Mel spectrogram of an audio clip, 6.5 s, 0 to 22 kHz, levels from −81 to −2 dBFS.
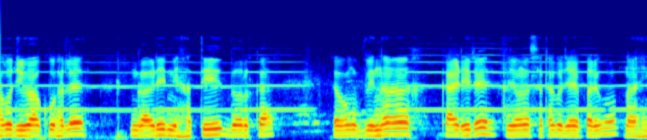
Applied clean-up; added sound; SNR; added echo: none; Trumpet; 20 dB; none.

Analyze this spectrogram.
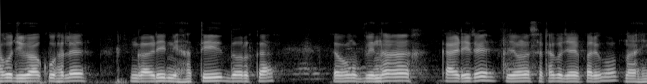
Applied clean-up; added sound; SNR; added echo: none; none; none; none.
